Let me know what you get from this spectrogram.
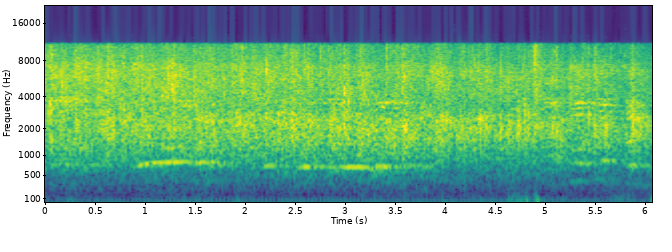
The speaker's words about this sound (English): I told you, give the Lord a mighty clap of.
